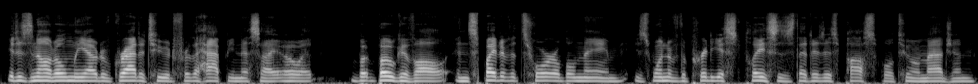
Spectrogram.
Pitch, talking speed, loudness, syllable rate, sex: 155 Hz, 200 wpm, -20 LUFS, 5.7 syllables/s, male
